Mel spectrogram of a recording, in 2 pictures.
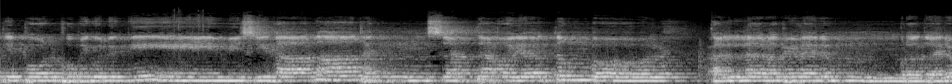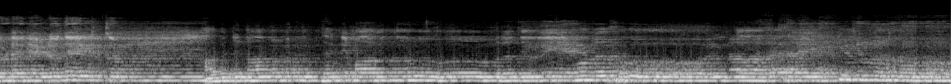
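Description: A slow funeral chant sung by a voice in long, held notes. There are brief pauses between phrases about seven seconds and about eleven and a half seconds in.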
